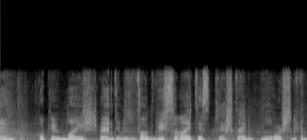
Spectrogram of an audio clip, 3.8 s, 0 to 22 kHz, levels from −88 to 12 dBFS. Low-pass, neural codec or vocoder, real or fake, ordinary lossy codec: 10.8 kHz; codec, 44.1 kHz, 1.7 kbps, Pupu-Codec; fake; Opus, 64 kbps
